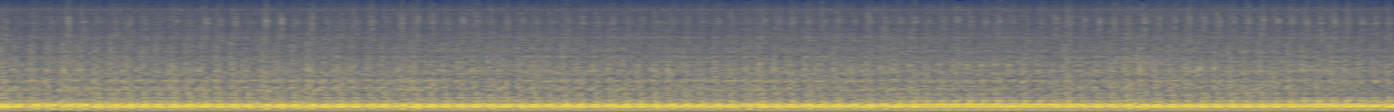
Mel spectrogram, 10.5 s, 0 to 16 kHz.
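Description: Suzuki GS550's air-cooled inline-four idling steadily, its idle mixture being set with a Colortune plug fitted in one cylinder.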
